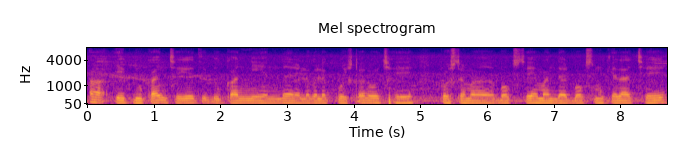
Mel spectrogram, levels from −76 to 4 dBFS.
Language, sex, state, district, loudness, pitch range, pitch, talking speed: Gujarati, male, Gujarat, Gandhinagar, -18 LUFS, 105-115 Hz, 110 Hz, 140 wpm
